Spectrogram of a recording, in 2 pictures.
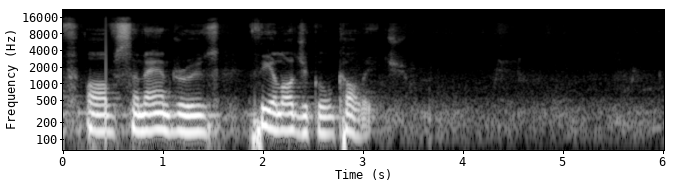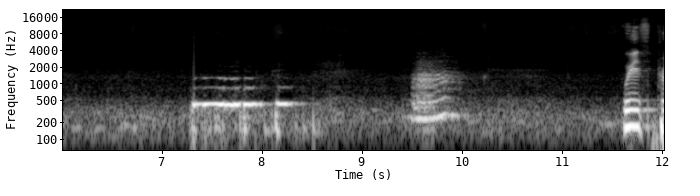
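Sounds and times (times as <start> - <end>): steady ringing tone: 7.3 - 8.7.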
